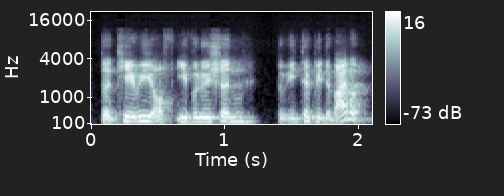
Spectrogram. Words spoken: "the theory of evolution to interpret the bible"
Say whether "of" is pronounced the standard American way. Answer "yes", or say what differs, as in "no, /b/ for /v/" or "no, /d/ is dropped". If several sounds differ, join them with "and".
no, /f/ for /v/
